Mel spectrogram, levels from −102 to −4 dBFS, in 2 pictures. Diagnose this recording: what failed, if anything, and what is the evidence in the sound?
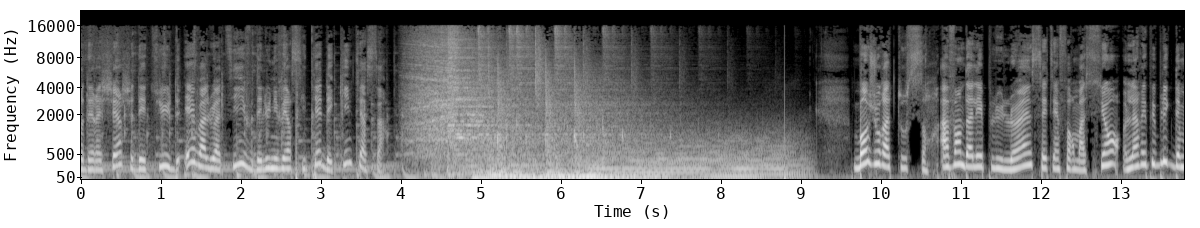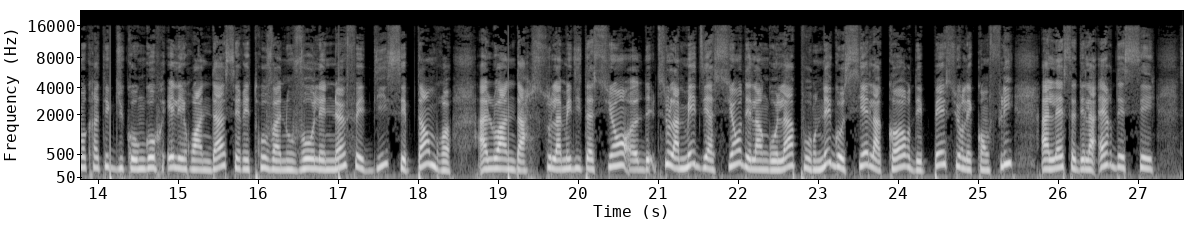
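The converter or analogue input stage failed, producing a DC step five times, at 2.69, 8.79, 14.15, 17.01 and 19.13 s. Each is a low thump as the waveform's zero line jumps, by about -14 dBFS for the first two and about -12 dBFS after. A 20 Hz high-pass then bleeds the offset away. Unlike a dropout or digital click, the sound carries on with no gap or sharp tick.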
